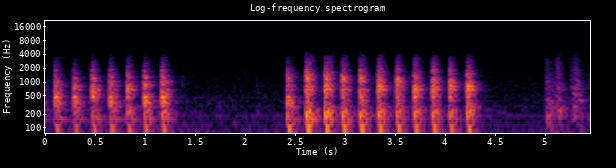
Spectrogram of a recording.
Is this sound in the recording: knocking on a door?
yes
